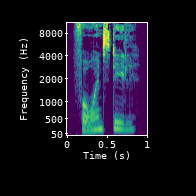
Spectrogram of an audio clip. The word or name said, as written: foranstille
